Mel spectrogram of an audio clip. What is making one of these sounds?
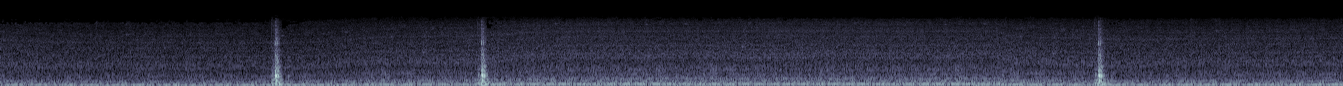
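A car engine rumbles steadily at low speed.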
